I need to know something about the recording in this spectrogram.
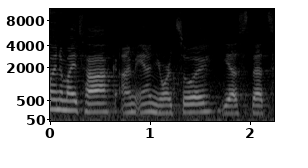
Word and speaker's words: Hjortshoj: before I go into my talk I'm an your toy yes that's how it's pronounced I've been at CarGurus since November of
